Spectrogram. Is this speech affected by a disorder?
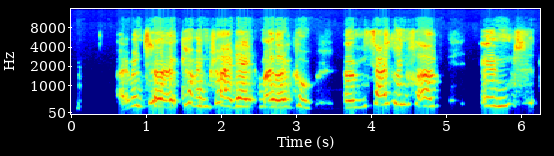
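Yes: cerebral palsy; age 22.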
